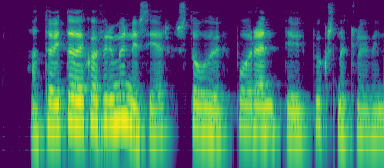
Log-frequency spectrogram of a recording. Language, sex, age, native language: Icelandic, female, 60-69, Icelandic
